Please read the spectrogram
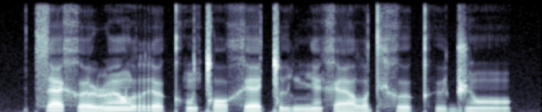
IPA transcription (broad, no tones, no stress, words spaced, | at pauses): t͡sæx œ ɭœ̃lˠrœ kʰõǀɔ xɛǀʉʎ nʲæ̃xælˠɵtʲ xɵkʰʉ d͡ʒɔ̃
